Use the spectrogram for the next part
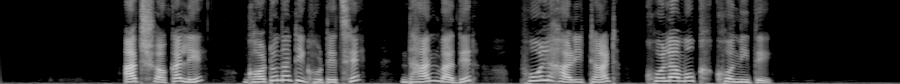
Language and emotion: Bengali, neutral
